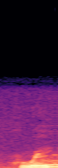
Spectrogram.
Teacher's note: U, I, né? Sons vocálicos separados, pronunciados em sílabas separadas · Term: hiato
